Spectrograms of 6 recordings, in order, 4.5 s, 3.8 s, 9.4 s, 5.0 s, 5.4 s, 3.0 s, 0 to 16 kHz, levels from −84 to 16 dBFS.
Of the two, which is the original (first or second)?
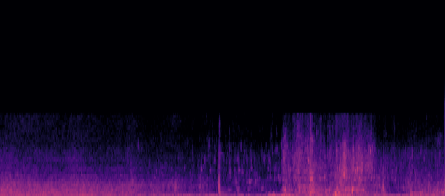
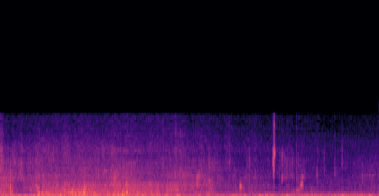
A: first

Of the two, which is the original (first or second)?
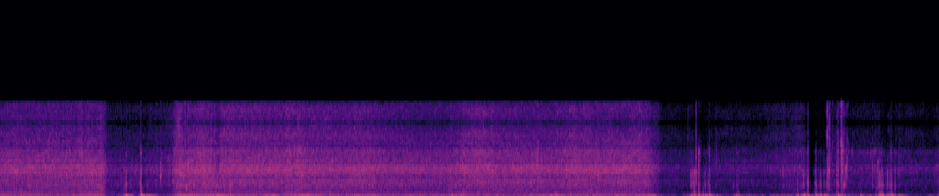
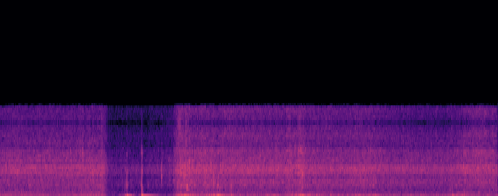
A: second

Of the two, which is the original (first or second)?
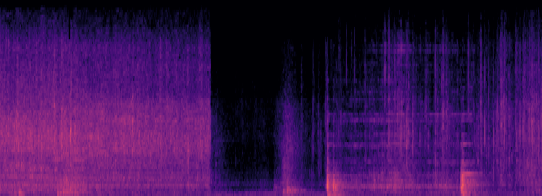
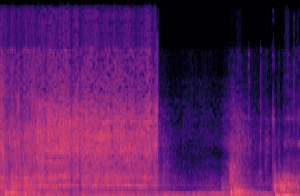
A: first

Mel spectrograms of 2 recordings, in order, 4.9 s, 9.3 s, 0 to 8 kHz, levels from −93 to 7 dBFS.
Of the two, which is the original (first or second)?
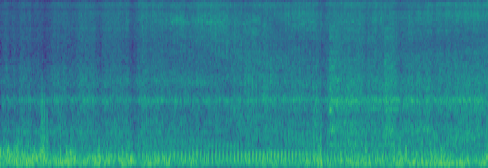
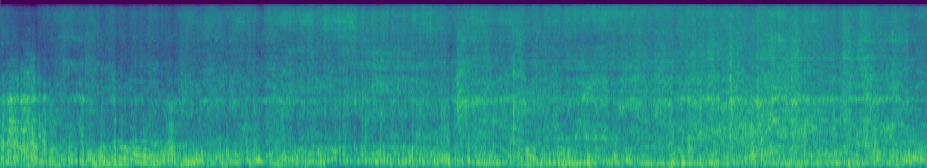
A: first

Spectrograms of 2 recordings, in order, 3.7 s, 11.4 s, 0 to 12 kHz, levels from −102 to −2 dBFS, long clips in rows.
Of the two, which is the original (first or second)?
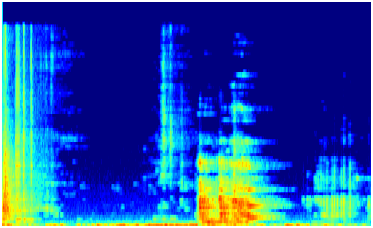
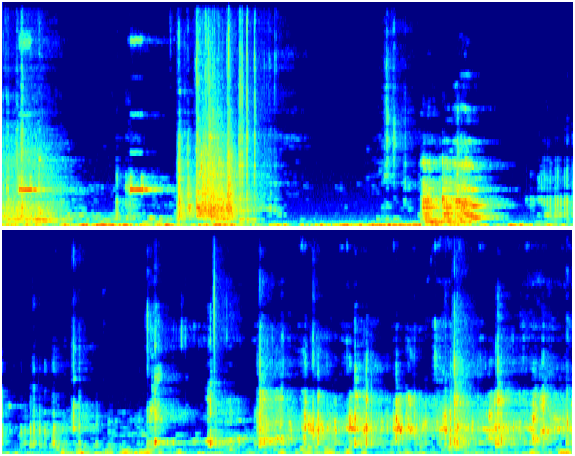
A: first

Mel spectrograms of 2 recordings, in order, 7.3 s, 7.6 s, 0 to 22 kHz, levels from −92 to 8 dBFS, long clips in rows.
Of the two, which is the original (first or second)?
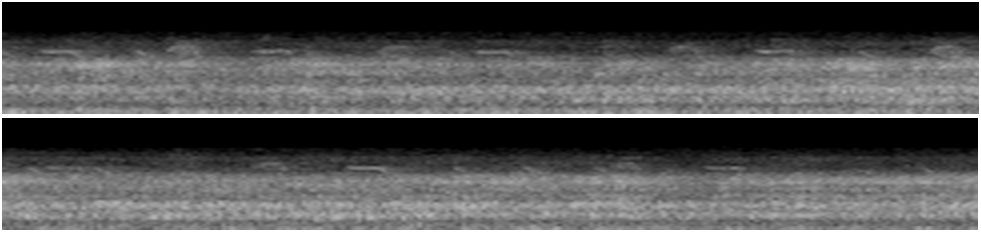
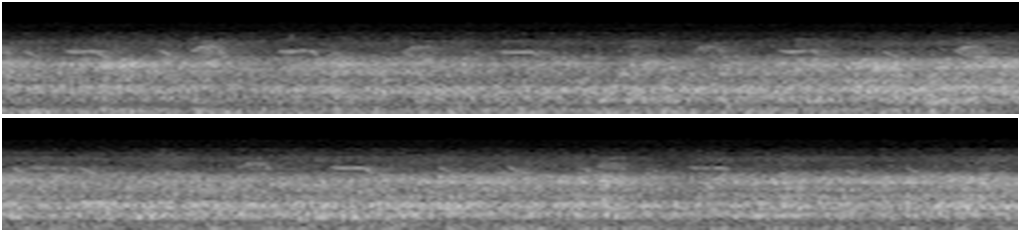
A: second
